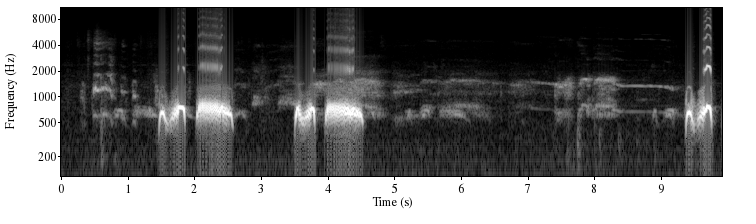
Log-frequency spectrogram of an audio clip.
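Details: Spotted dove used as a decoy to attract wild doves, repeating its cooing phrase three times. Each phrase is a short dipping note followed by a loud hoarse coo. Quiet murmured notes fill the gaps between phrases.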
